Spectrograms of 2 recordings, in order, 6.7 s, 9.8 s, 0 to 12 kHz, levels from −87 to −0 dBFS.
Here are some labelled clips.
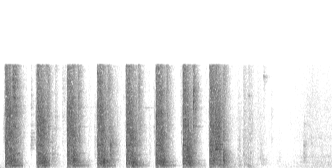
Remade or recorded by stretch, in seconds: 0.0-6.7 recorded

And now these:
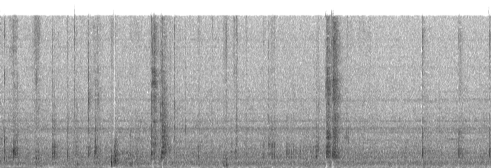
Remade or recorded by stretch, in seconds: 0.0-9.8 recorded

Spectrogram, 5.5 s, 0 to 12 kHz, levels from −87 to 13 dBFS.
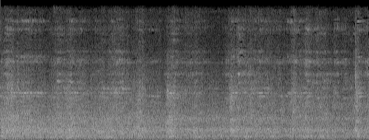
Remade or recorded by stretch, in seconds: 0.0-0.4 recorded; 0.4-1.7 remade; 1.7-3.4 recorded; 3.4-4.6 remade; 4.6-5.5 recorded

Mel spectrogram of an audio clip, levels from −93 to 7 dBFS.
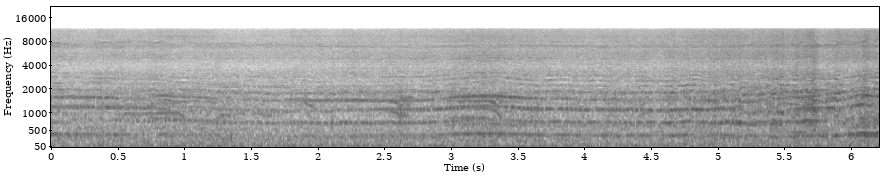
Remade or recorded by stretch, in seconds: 0.0-2.4 remade; 2.4-4.2 recorded; 4.2-5.2 remade; 5.2-6.2 recorded

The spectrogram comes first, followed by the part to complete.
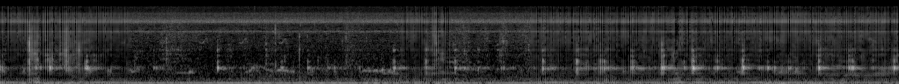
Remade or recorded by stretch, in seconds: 0.0-1.3 remade; 1.3-4.0 recorded; 4.0-4.5 remade; 4.5-5.3 recorded; 5.3-9.0 remade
